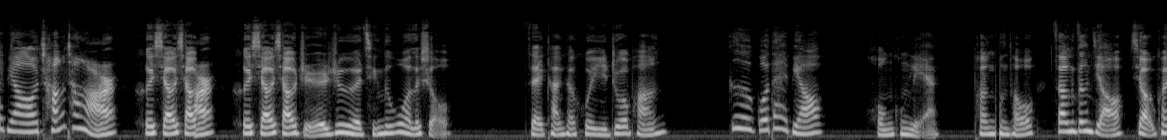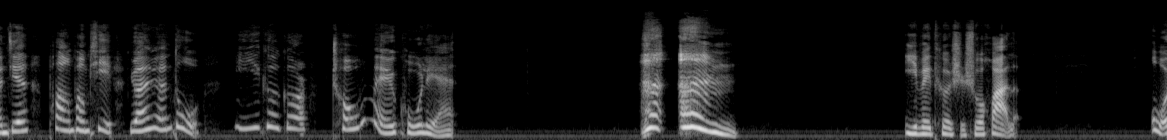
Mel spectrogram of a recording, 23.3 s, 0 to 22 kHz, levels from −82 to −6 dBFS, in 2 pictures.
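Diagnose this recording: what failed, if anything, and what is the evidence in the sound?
The playback stage repeated a stream segment. Between 1.91 and 2.88 s, just under a second of the speech plays a second time, adding about 975 ms to the clip, and a small blip marks the jump back. The player fetched or queued the same segment twice. A stutter or loop artefact would repeat a tiny fragment many times; this is one clean, second-long replay of continuous programme, which points to segment handling in the stream.

In the driver or buffer stage, two blocks of digital silence appear, at 9.96 to 10.00 s (about 43 ms) and 12.21 to 12.23 s (about 21 ms). The sound cuts out and back with no fade, so the gaps register as short holes. The output buffer likely wasn't filled in time. The lengths fit 2048- and 1024-sample blocks. Network packet loss would usually be concealed or smeared, not dropped to zeros with hard edges.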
